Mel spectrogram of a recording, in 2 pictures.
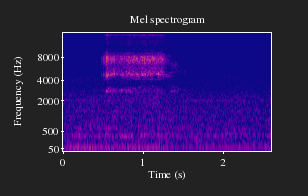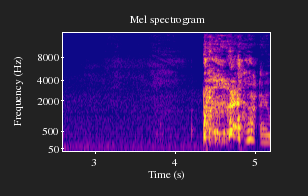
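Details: Adult coughing while vaping and talking: quiet room hiss, then a sudden loud burst of harsh coughs near the end.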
